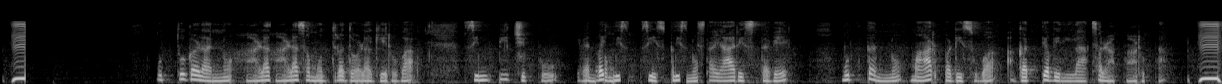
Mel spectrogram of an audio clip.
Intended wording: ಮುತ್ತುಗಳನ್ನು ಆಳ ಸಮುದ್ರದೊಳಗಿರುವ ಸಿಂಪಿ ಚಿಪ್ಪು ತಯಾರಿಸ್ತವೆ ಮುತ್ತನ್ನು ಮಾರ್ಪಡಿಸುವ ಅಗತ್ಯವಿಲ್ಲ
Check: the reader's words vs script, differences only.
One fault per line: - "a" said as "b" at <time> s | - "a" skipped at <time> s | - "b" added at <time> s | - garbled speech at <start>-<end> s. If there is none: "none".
- "ಆಳ" added at 2.8 s
- garbled speech at 5.8-7.1 s
- garbled speech at 10.9-11.6 s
